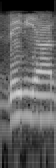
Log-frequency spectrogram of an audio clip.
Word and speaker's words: Zaveon: It's spelled Z-A-V-E-O-N. Space J-E, capital Q-U-A-N, and that's Xavion Jaquan.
